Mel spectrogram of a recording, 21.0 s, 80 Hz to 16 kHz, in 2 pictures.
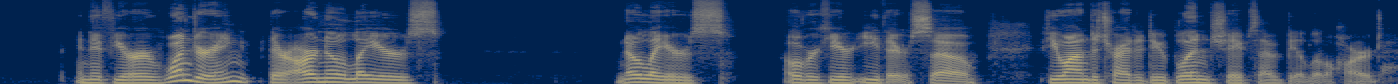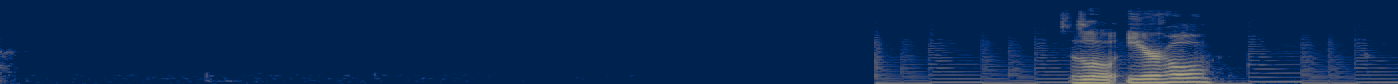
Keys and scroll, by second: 9.3-10.2 typing.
